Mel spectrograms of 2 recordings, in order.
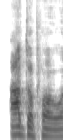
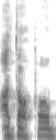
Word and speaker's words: Adopo: I adop but the the commentator was very careful to pronounce it adopo and not adopo but um adopo was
